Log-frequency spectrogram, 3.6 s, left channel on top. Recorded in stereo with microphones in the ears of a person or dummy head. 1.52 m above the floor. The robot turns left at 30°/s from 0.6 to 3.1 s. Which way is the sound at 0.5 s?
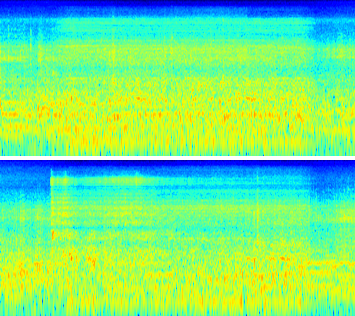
120° right.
